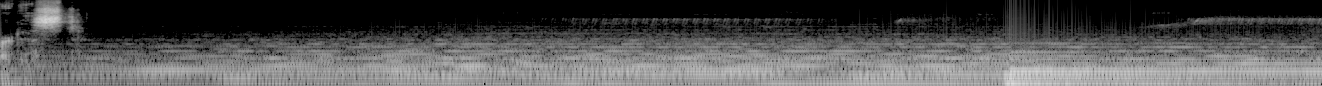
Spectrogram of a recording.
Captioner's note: gentle music; birds chirping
